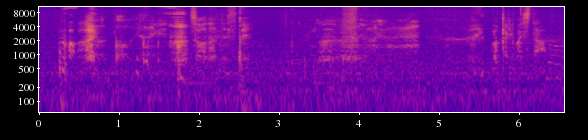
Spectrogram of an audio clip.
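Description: Soft whispering and quiet voice sounds in short, broken bits.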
